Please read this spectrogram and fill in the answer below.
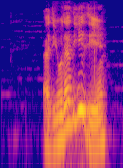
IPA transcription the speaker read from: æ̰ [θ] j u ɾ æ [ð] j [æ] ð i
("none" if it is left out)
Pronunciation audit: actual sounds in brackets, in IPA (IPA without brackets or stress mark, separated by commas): ð, ð, i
